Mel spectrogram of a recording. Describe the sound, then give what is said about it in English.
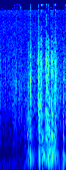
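A door is opened with a short run of rattling, clattering bursts over a soft rain-like hiss, with no voices. “I'll open the door.”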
